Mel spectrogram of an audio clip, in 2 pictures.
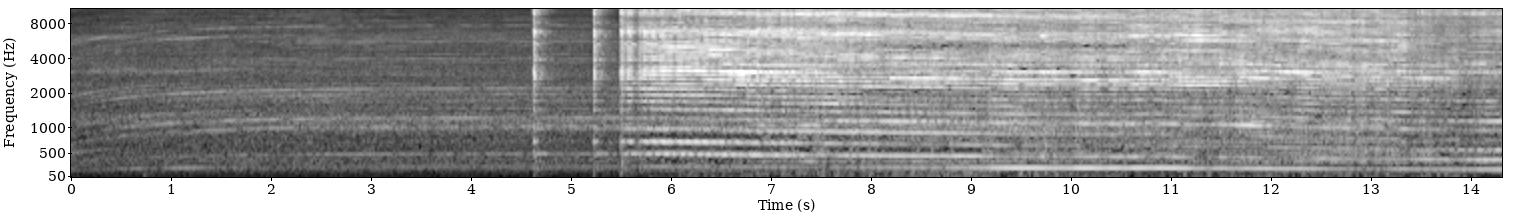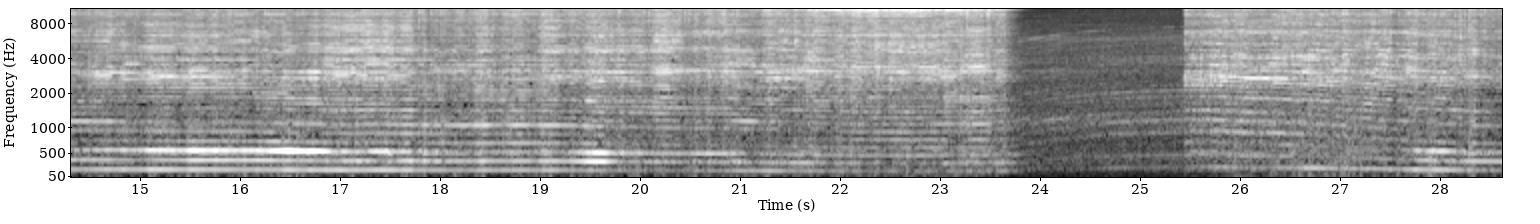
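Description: Black+Decker RT18KA electric rotary tool spinning up with a rising whine and running free, then, after two short clicks about five seconds in, its small cutting disc grinding against a steel tin can: a loud grinding hiss over the motor's whine, the pitch sagging a little under load. Near the end the disc is lifted off for a moment, the tool running free, then it bites again. The disc barely cuts the can, mostly just scratching the metal.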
